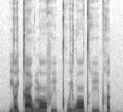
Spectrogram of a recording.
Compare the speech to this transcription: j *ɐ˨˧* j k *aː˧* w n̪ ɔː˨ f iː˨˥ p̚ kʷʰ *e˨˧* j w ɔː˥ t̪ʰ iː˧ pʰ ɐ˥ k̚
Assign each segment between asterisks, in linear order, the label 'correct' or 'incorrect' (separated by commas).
incorrect, incorrect, correct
